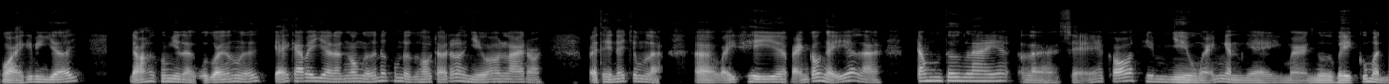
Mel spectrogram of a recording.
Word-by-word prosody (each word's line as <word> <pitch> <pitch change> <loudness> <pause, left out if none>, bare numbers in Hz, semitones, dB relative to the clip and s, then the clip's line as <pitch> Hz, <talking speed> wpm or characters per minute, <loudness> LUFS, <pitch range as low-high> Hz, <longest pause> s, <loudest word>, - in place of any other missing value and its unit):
ngoài 100 -3 +4
cái 120 - -2
biên 125 -1 0
giới, 120 +7 +3 0.5
đó, 145 +5 +2
cũng 140 0 -1
như 130 -2 +1
là 105 -3 +1
vượt 100 - 0
qua 110 0 +5
ngôn 135 +4 -1
ngữ, 135 +3 -1 0.2
kể - - +3
cả 150 -1 +3
bây 155 -1 +1
giờ 150 -2 +2
là 130 - +2
ngôn 140 +2 -1
ngữ 130 0 -1
nó 175 - -1
cũng 160 -2 -7
được 125 -5 -1
hỗ 120 +1 -2
trợ 115 -2 0
rất 155 - -2
là 165 -2 +1
nhiều 115 -4 0
online 125 -1 +1
rồi. 110 -2 -2 0.5
Vậy - - +3
thì 115 -1 -1
nói 130 +4 0
chung 140 -2 -4
là, 105 -5 -1 0.3
ờ, 100 -1 +2
vậy 100 +4 0
thì 125 0 +2
bạn 115 - +1
có 160 +5 +3
nghĩ 160 - +2
á 175 +2 +2
là 105 -11 0 0.4
trong 170 +2 +2
tương 170 -1 +1
lai 160 0 +2
á 170 0 -3
là 95 -3 -3
sẽ 115 +8 -6
có 150 +5 +3
thêm 130 -5 -4
nhiều 110 -3 +3
mảng 100 +8 -2
ngành 105 -6 0
nghề 95 -1 -3
mà 95 -2 -1
người 100 +1 0
Việt 100 -1 +5
của 130 - 0
mình 110 -7 +1
125 Hz, 255 wpm, -25 LUFS, 105-145 Hz, 0.5 s, qua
